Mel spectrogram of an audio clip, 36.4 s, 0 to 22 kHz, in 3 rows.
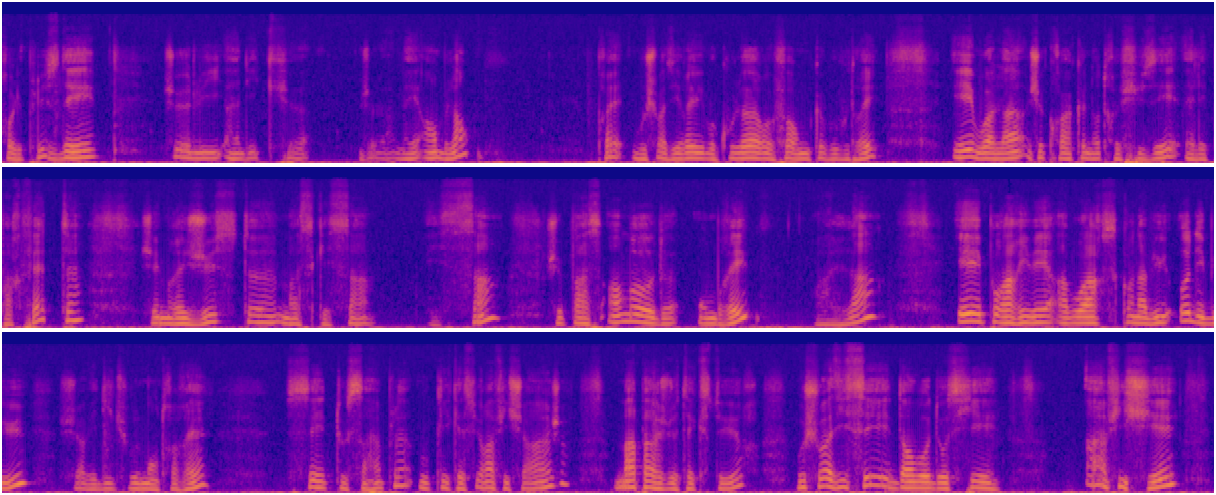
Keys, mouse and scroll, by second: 0.1 ctrl+d, 1.5 click, 3.3 click, 4.7 click, 5.4 click, 6.7 click, 7.5 click, 8.2-9.4 drag, 14.2 click, 15.2 click, 15.5 space, 16.3 click, 16.6 space, 18.5 click, 19.7 click, 20.3 click, 21.4 right click, 22.5 scroll up 1, 23.1 scroll down 2, 23.6 right click, 24.6 click, 25.7 scroll up 2, 26.3 scroll down 2, 26.8-27.4 right drag, 29.3 click, 30.9 click, 34.2 click.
